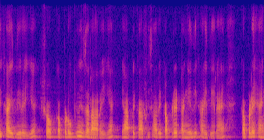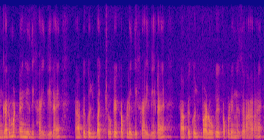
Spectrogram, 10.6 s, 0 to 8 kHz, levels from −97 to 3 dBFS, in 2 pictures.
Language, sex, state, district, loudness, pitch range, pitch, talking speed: Hindi, male, Maharashtra, Nagpur, -30 LUFS, 85-105 Hz, 95 Hz, 280 wpm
